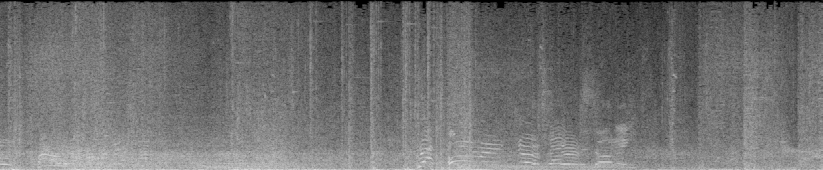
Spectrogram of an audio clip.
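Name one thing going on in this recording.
A flaming gun fires in bursts.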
